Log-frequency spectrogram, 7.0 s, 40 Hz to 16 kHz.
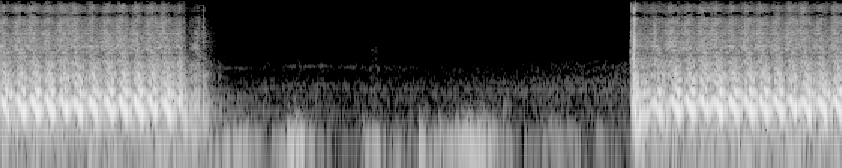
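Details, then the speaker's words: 1988 Ford Bronco II cranks steadily with starter fluid but won't fire; no fuel pump whir heard at key-on, owner suspects dead fuel pump; truck had stalled and wouldn't restart before being parked. "So something's not right here. I think I have to take a closer look, see if the fuel pump is getting anything going."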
